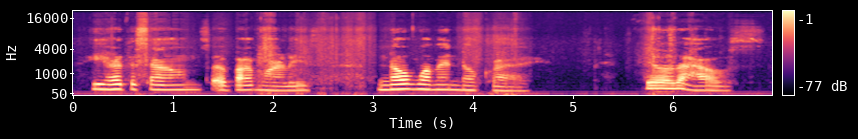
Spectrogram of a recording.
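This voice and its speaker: A woman's voice: medium pitch, gravelly, darkish tone, rough recording. A woman reading a novel aloud, unpolished, stopping to correct herself and reread lines. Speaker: audiobook narrator.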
